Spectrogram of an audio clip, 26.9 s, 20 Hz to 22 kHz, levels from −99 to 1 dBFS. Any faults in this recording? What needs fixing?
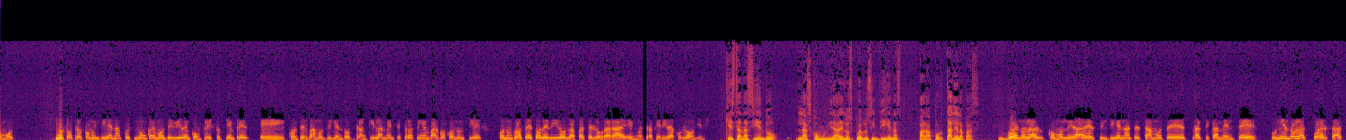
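Two bursts of packet loss, at 8.83 to 8.92 s and 12.85 to 12.94 s. Each time, the receiver stretches the last sound for about 55 to 60 ms, letting it fade as a buzz or hiss, then jumps ahead with roughly 60 ms of audio gone. Adding a bit more jitter-buffer headroom or some forward error correction on the link should cover short bursts like these.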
